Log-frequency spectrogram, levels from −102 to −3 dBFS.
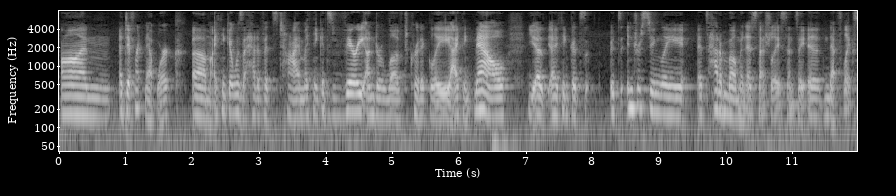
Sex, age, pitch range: female, 20-39, 150-180 Hz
